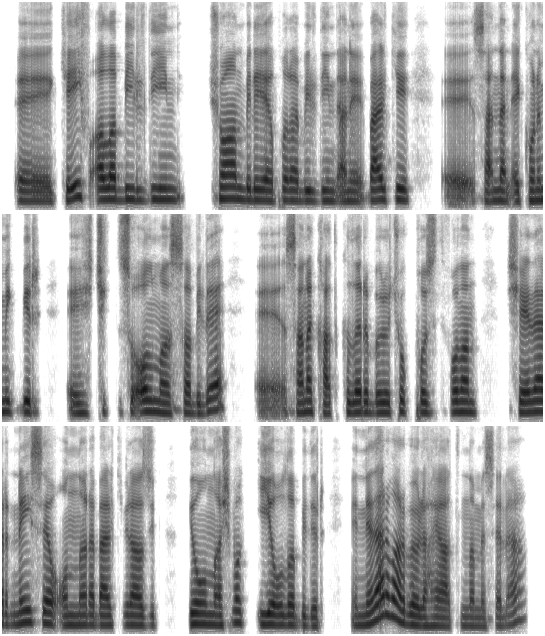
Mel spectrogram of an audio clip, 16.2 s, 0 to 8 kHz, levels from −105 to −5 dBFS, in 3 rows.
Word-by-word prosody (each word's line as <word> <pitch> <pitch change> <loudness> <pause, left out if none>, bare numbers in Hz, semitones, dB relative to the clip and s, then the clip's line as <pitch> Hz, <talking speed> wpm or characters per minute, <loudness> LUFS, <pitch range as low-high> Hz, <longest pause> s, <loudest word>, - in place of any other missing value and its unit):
eee, 70 0 -1
keyif 185 +6 0
alabildiğin, 160 +1 +1 0.2
şu 170 - 0
an 170 -2 +3
bile 155 -1 +1
yapılabildiğin, 145 -1 0
hani, 140 0 -2
belki, 150 0 +2 0.4
eee, 410 -3 -5
senden 140 0 -1
ekonomik 145 +5 -1
bir, 150 -1 +2 0.3
eee, 135 0 -2
çıktısı 145 +2 -6
olmasa 145 -2 +2
bile, 165 +8 +1 0.3
eee, - - -6
sana 145 +2 +2
katkıları, 145 +1 0
böyle, 140 0 +2
çok 150 +1 -5
pozitif 145 0 -4
olan 150 -1 +3 0.3
şeyler 150 +1 +3
neyse 165 +2 +2
onlara 140 0 -1
belki 135 0 +1
birazcık 135 -1 0 0.3
yoğunlaşmak 150 +2 +1
iyi 150 0 +4
olabilir. 140 -3 -1 0.3
E, 135 0 -5
neler 160 - +6
var 235 - +4
böyle 135 -3 +3
hayatında 125 0 -2
mesela? 125 - -7
145 Hz, 140 wpm, -23 LUFS, 135-155 Hz, 0.4 s, neler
